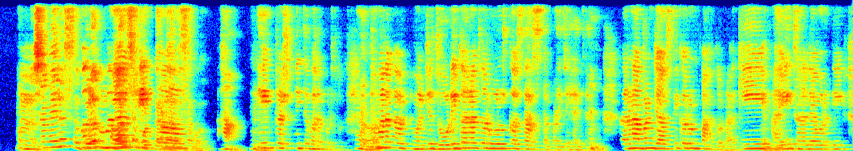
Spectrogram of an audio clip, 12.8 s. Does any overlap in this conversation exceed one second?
Yes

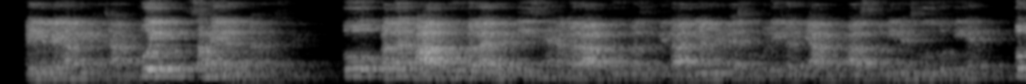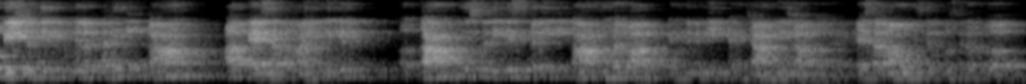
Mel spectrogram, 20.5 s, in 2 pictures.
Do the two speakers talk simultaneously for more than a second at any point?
No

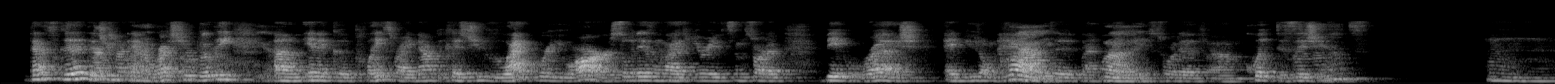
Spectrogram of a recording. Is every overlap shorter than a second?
No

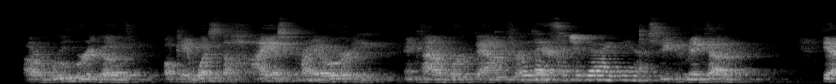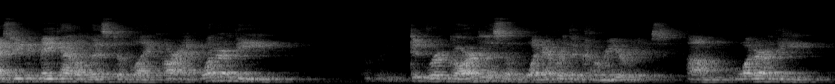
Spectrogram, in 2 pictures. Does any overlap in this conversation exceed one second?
No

